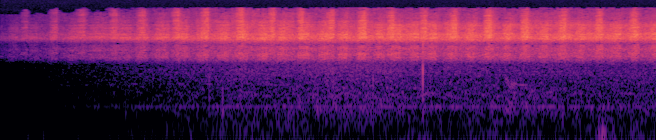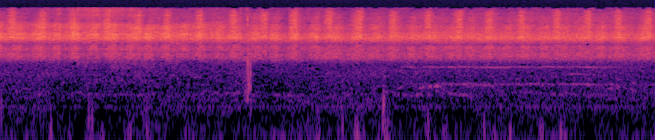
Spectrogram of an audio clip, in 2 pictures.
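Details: In summer on the hills, a cicada on a tree keeps up a harsh, shrill, high-pitched buzzing song, steady and intense, pulsing nearly three times per second, with faint low rustles beneath.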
